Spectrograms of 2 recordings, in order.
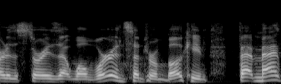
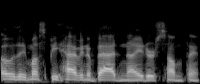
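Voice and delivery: mock mutter under breath, lower pitch; 6 semitones lower than usual. Retelling what the check-in lady said: imitating someone muttering under breath. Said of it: "under her breath".

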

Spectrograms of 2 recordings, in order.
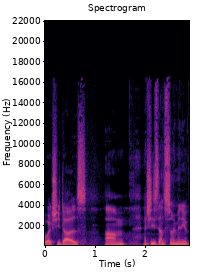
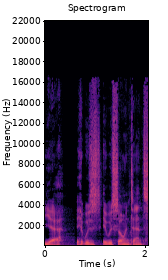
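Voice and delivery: ordinary talk, nothing marked

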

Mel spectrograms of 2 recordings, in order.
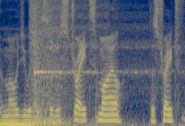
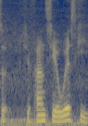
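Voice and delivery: plain

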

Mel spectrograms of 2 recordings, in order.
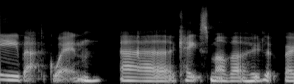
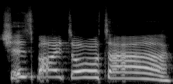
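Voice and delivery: play-acted sudden shout, very high pitched; 9 semitones higher than usual. Retelling how someone stood up and shouted, retelling a shout. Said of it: "Lance stands up and shouts".

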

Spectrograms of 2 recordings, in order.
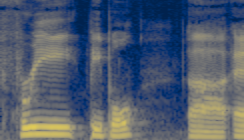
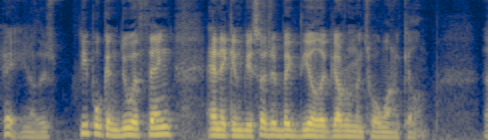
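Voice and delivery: plain

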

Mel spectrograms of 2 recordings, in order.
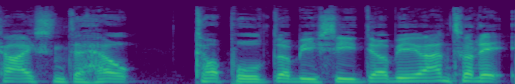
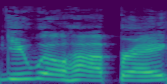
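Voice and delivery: camp put-on boxer voice, pitched higher; 8 semitones higher than usual. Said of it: "That's my Camp Mike Tyson impression".

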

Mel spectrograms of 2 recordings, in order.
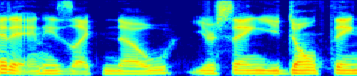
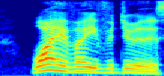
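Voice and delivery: raised, high-pitched yell; 5 semitones higher than usual. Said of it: "he gets yelled at by his pro bono lawyer".

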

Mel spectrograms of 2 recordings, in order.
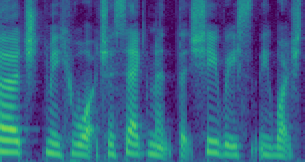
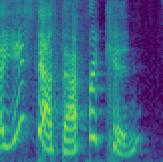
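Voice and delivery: high, loud, mean mocking tone. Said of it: "Like that".

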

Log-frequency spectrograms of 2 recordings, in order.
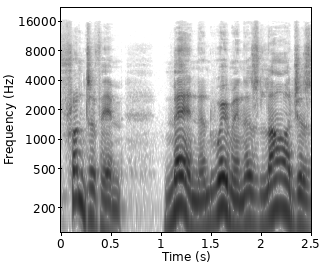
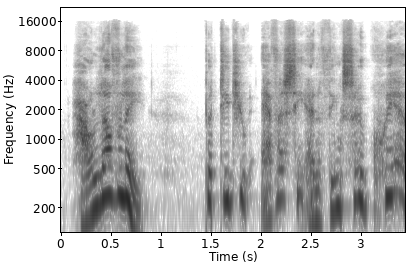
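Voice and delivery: soft, high, hushed half-whisper; 9 semitones higher, 4 dB quieter than usual. Thekla, watching someone at work in the wood with Max, half-whispering. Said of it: "whispered Thekla".

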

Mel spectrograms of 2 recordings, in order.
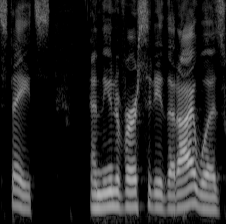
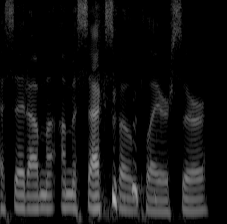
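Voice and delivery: ordinary talk, nothing marked

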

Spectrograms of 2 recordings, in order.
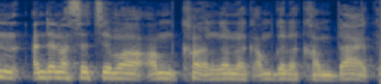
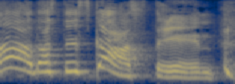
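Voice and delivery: put-on Italian accent, very high pitched. Retelling what a woman said to him, in an Italian accent. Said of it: "That's my Italian accent".

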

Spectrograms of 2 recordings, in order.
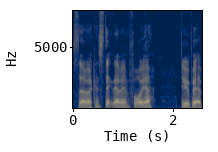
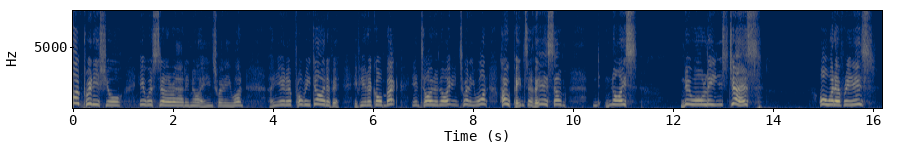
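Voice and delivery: put-on high, angry old-man voice. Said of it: "Uncle Claude has got so angry".

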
